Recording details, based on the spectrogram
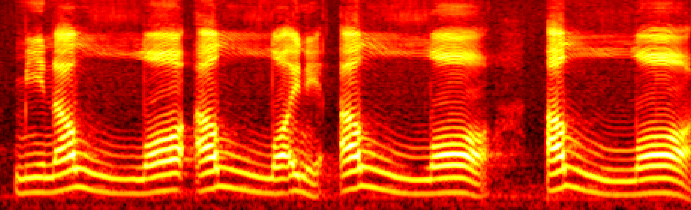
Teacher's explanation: lam yang tebal itu ya hanya dimiliki oleh lafadz Allah, lafadz jalalah. Ya, apabila didahului oleh harakat fathah dan dhammah. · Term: lam tebal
